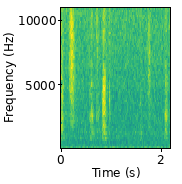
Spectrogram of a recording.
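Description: Faint scratching of writing on paper: short strokes, one every half second or so, over a low steady hum.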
